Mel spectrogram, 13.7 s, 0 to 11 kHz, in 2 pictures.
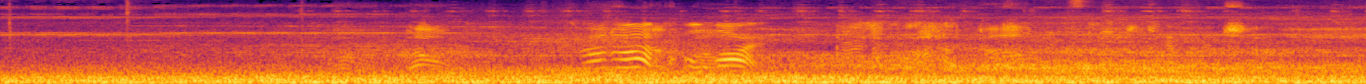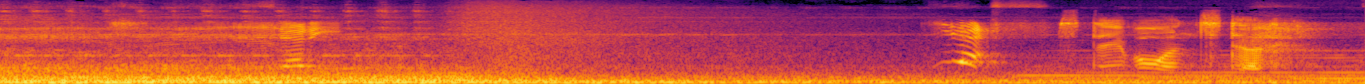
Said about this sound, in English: Successful takeoff of Phoenix 1 en route from MechD headquarters.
